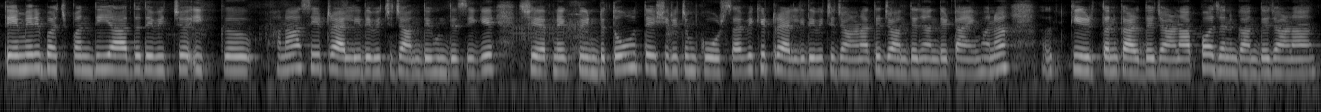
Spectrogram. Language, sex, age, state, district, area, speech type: Punjabi, female, 18-30, Punjab, Rupnagar, rural, spontaneous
